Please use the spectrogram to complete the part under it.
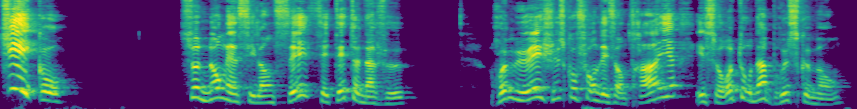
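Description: Expressive woman narrating a novel. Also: medium pitch, measured pace. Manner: dramatic, expressive. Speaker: audiobook narrator.

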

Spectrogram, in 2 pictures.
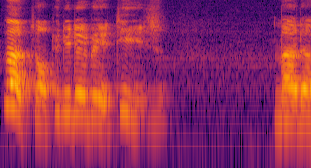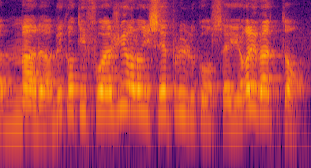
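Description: A man voicing an imperious, quick-tempered rich old grandmother in an audiobook reading, shrill and scolding as she barks orders. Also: creaky, fairly bright tone, exaggerated voice. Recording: roomy echo.

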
